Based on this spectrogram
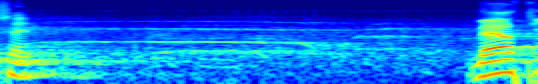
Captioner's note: applause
